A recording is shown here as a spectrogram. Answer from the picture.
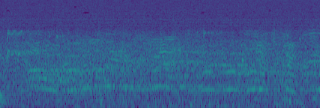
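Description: A basketball being dribbled on a hardwood court, over a steady background of arena noise.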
